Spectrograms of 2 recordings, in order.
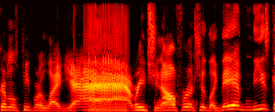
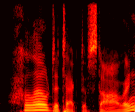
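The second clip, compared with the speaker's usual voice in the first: extra creepy voice, creepiness laid on thick; 7 semitones lower than usual. Retelling a scene where Lecter greets Starling: creepy Hannibal Lecter voice. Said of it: "I'm gonna be all extra creepy for her".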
